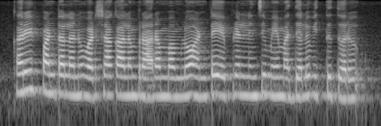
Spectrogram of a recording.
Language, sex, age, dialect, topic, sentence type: Telugu, female, 25-30, Telangana, agriculture, statement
